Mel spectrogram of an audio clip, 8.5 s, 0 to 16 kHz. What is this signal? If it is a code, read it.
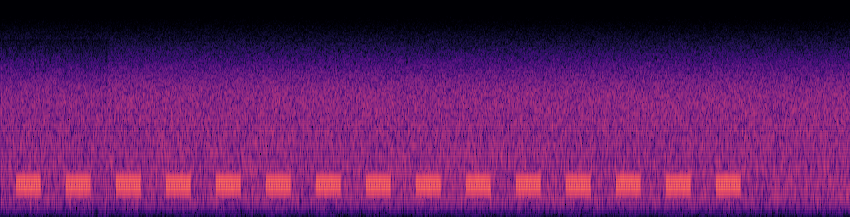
Telephone call progress tone (North American plan), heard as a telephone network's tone, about 480, 620 Hz, 0.25 s on and 0.25 s off, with phone line noise. Congestion tone.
